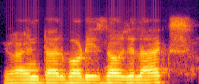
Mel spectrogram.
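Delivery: soft, hushed meditation voice; guided relaxation. Acted. Yoga teacher guiding students lying on the floor, soft hushed voice. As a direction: ease the class down into stillness, softly.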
